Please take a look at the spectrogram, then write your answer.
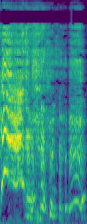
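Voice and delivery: sudden high yelp of panic, laughing; a startled driver's half-laughing scream; panicked shout. Retold or imitated. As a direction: jolt up and cry out in a laughing fright. Retold panic while driving.

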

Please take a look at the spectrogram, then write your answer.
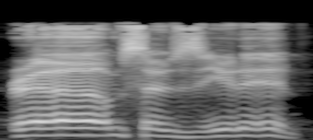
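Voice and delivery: stoner. Pretend. Acting stoned after zooted tag.

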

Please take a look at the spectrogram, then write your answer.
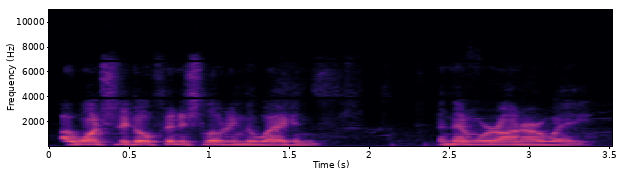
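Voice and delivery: loud, lightly voiced boss; booming voice. Horned boss sending worker to the wagons, lightly booming voice. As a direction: give orders with some boom. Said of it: "it's a really loud, booming voice".

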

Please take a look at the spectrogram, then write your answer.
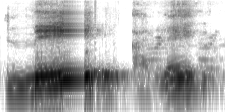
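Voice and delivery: me alegro drawn out slowly, word by word; slow dictation. Shown as a demonstration. Teacher dictating me alegro slowly to students. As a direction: spell out "me alegro" slowly for the class to copy. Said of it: "Aquí sería".

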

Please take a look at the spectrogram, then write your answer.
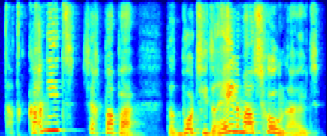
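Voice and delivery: high, loud disbelief; astonished. A narrator's reading. Papa sees the empty plate, astonished exclamation. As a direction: exclaim it in utter amazement. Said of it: "Papa en mama kijken verbaasd".

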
